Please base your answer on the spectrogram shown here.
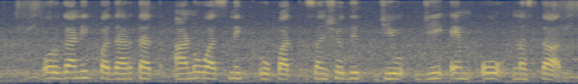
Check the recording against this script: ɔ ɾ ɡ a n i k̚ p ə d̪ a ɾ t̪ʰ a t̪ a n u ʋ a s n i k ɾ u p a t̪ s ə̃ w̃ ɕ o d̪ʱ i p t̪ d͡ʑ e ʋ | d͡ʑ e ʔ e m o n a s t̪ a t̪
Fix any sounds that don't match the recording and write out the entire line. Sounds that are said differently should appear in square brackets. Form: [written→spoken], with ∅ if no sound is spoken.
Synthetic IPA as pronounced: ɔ ɾ ɡ a n i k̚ p ə d̪ a ɾ t̪ʰ a t̪ a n u ʋ a s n i k ɾ u p a t̪ s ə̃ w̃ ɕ o d̪ʱ i [p→∅] t̪ d͡ʑ [e→i] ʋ | d͡ʑ [e→i] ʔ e m o n [a→ə] s t̪ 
